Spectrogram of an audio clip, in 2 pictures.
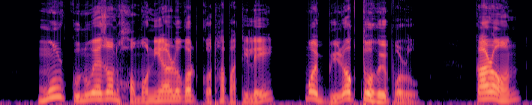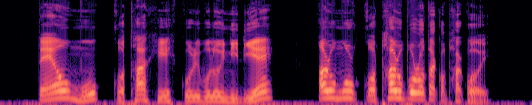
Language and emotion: Assamese, angry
